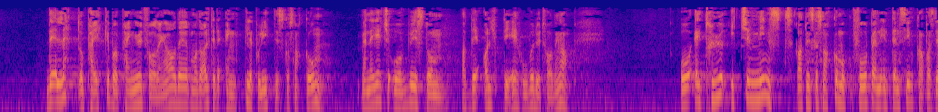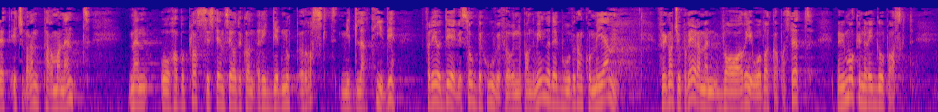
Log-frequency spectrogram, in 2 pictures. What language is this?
Norwegian Nynorsk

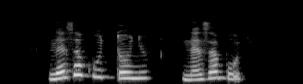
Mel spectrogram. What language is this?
Ukrainian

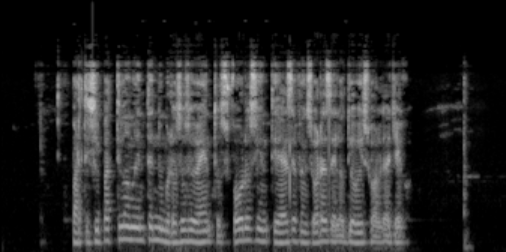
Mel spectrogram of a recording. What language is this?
Spanish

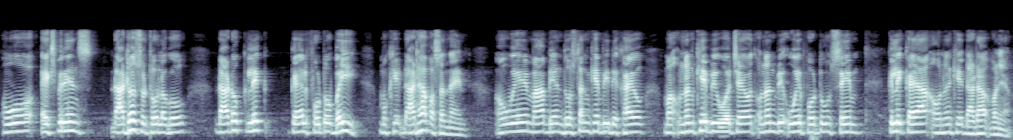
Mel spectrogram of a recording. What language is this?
Sindhi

